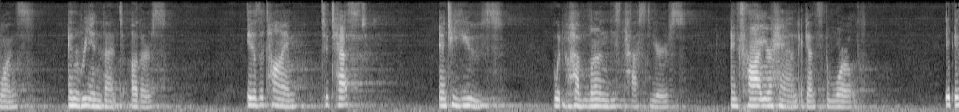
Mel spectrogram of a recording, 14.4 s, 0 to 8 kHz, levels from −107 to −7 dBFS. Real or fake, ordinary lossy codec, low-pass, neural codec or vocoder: fake; AAC, 32 kbps; 7.2 kHz; codec, 44.1 kHz, 2.6 kbps, SNAC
